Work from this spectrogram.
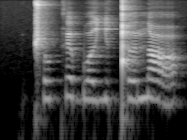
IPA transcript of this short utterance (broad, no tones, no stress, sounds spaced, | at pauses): ǁ ʊ k ɛ b ʌ ʎ ə ǃ ə n ɑ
